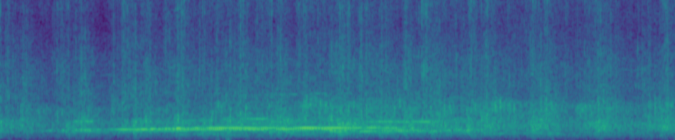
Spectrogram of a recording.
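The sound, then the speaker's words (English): An audience applauds to welcome a speaker to the stage. The steady clapping swells after a moment, holds, then gradually eases. “I'd like to ask you to help me to welcome Uma Muntsiki Ndumela, and she's going to minister to us.”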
